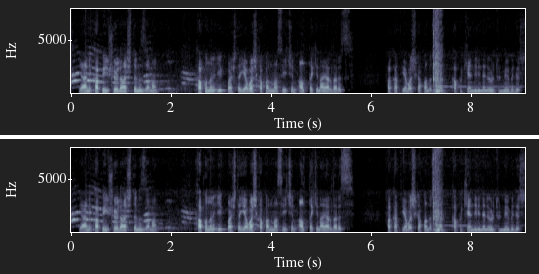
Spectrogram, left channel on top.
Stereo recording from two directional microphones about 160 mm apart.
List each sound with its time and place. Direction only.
0.2 s speech: 60° left (ahead or behind)
1.5 s a man's voice: 40° left (ahead or behind)
6.3 s speech: 5° left (ahead or behind)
